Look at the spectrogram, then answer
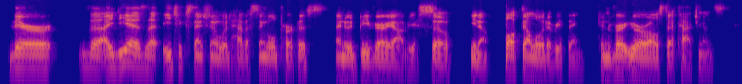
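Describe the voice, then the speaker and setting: The sound is dry and close, with no echo, against a quiet background. Pitch varies in an ordinary way, and the pace is moderate. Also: man, medium pitch for a man. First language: Arabic. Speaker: software developer. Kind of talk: interview. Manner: halting.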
